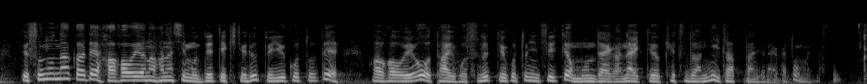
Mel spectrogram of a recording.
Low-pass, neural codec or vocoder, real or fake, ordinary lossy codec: 7.2 kHz; vocoder, 44.1 kHz, 128 mel bands, Pupu-Vocoder; fake; Opus, 32 kbps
